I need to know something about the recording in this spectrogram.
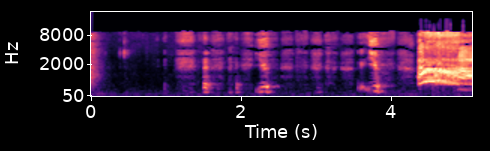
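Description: A young man talks excitedly and laughs.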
